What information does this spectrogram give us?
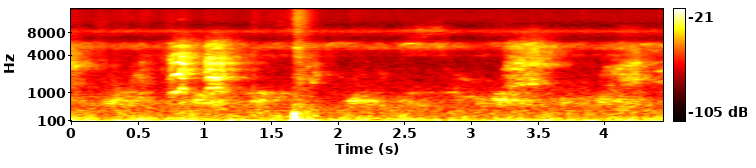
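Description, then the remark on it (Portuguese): Faint parakeets chirp and chatter in scattered high-pitched bursts, with a sharp click midway and a low steady hum underneath; no one speaks. “Quanto periquito.”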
